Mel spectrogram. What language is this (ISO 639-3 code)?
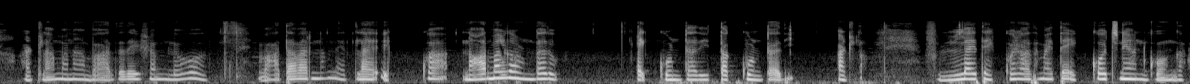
tel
